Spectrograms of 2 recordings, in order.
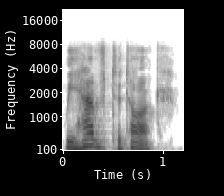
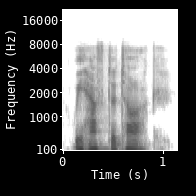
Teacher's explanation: So we assimilate the sound and we devoice it. The v changes because it's next to the voiceless t. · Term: devoicing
